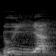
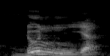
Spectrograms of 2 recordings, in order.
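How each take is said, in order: First: The n sound is merged into the y. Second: The n sound is clearly pronounced before y. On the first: The speaker calls it wrong. "jangan duya" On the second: The speaker calls it right. "tapi idhar tetap dibacanya dunya"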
